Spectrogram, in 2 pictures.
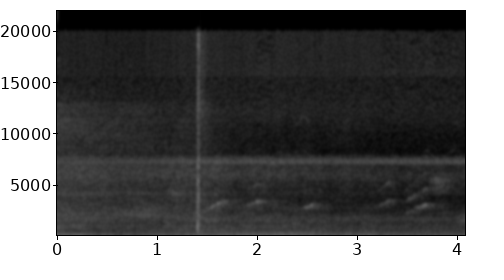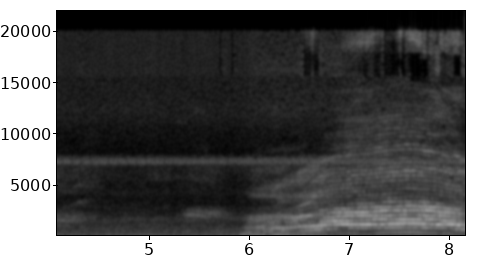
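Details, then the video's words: Domestic pet cat making loud fighting sounds toward another cat hiding beneath a car; after several seconds of low rumbling background noise, one long, rising, strained yowl breaks out near the end. "loud cat sounds"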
